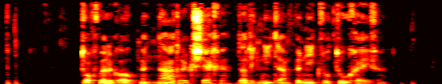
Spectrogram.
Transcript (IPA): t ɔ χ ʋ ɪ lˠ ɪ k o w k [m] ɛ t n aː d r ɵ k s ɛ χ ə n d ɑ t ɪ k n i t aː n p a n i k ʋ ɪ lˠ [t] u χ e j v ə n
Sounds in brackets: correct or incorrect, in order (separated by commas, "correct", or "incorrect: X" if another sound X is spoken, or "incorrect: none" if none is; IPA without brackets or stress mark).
correct, correct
